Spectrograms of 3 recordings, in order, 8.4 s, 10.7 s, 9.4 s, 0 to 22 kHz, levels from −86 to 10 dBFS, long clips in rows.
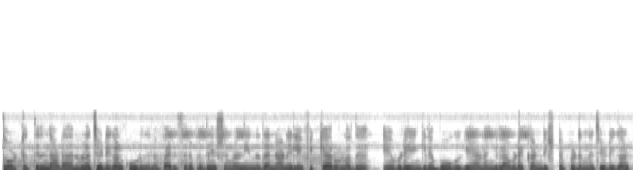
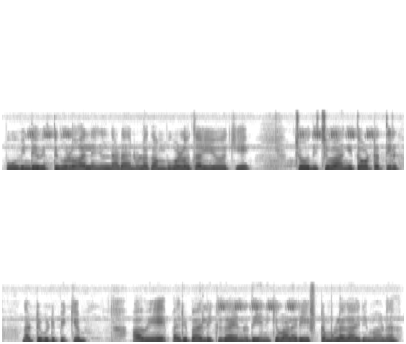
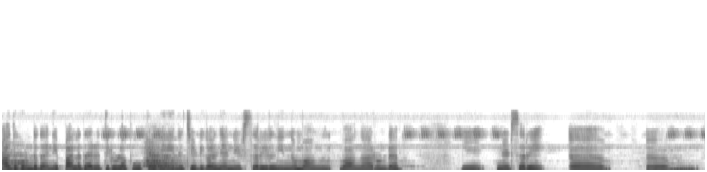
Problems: background sounds at intervals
